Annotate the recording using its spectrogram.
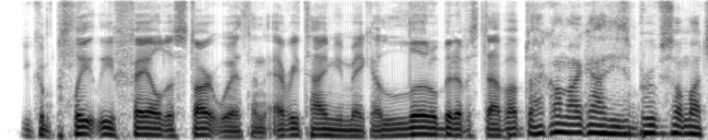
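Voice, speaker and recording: At a very fast pace with hardly any pauses, a man speaks in a dark, mellow tone at a very deep, low pitch with ordinary pitch variation. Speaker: podcast host. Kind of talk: casual chat. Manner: slight slur.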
